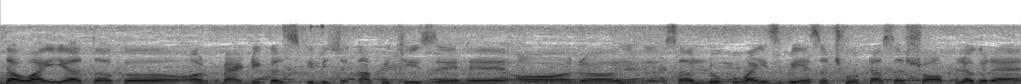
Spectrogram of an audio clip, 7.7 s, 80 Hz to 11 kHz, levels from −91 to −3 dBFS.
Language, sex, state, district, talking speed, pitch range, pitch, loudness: Hindi, female, Maharashtra, Mumbai Suburban, 140 wpm, 185-195 Hz, 190 Hz, -17 LUFS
